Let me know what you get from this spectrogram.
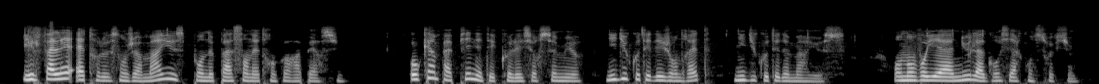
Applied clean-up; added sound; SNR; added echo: none; none; none; none.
